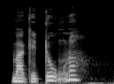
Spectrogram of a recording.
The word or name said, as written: makedoner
